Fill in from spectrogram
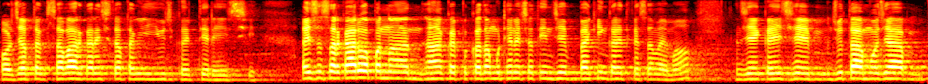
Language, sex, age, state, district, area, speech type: Maithili, male, 18-30, Bihar, Darbhanga, urban, spontaneous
